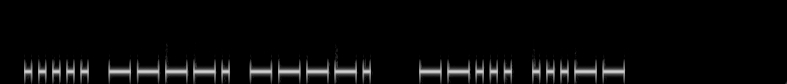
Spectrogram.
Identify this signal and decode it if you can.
Morse code, heard as a keyed tone, about 17 wpm, 600 Hz. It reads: 599 73
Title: SOTA QSO Practice 17wpm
